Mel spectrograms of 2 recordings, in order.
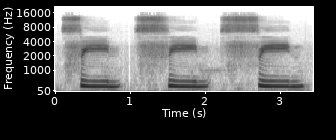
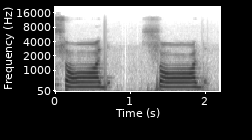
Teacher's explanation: सीन को बारीक पढ़ना है और सौद को पुर पढ़ना है। तो सौद मोटा हरूफ में आ जाता है, तो इसलिए सौद सौद, सीन सीन सीन, इस तरह से पढ़ेंगे आप।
